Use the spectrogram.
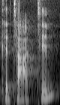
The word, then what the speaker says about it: Catoctin: Her name is Becky Harris, and she is the co-founder of Catoctin, that is how you say it, Catoctin Creek Distilling.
